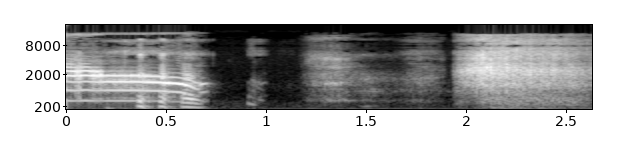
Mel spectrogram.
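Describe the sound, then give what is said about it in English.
A human voice imitates fighting cats: a loud, wavering yowl that drops in pitch as it ends, then after a short gap a harsh, breathy hiss. “Is he like got cats duct taped to him, or is he pig pen? Well, it's like the cats are fighting.”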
